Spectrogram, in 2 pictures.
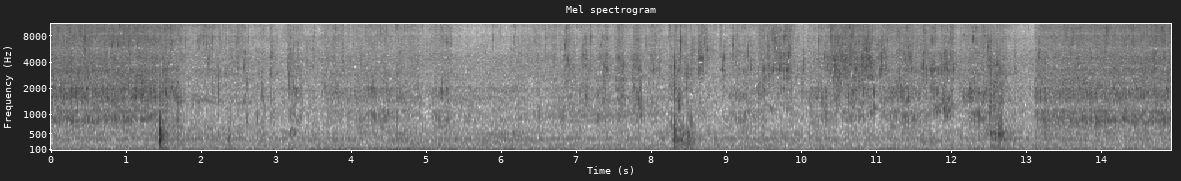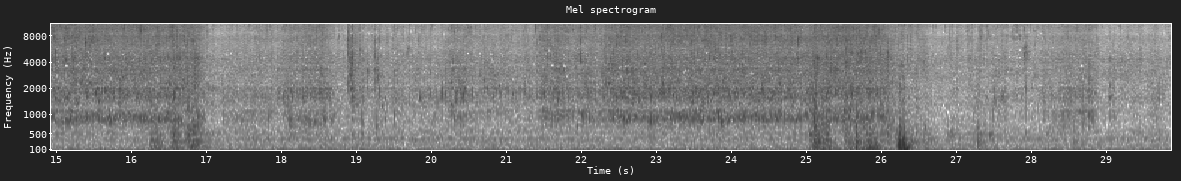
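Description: Tap water running steadily into a stainless steel sink full of soapy suds, with a few sharp knocks and clinks of dishes being handled. Near the end, water pours out of a tipped cup into the suds.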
